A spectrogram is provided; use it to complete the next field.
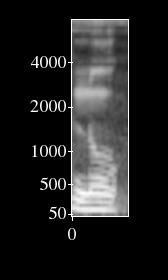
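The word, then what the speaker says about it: knock: ये है नोक। तो ये के के बाद एन है तो के नहीं पढ़ा जाएगा। के का तलफुज नहीं होगा। यह नो हो गया।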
